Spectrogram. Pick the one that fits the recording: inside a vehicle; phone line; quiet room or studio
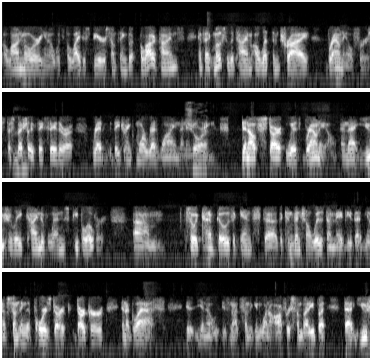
phone line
